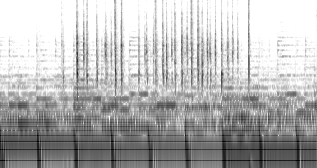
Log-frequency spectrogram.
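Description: Rapid keystrokes clatter on a computer keyboard as a product name and description are typed, irregular clicks in quick bursts over a low sustained musical backdrop.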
